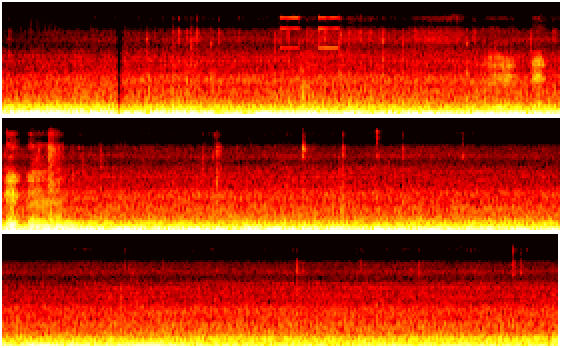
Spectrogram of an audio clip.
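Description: Cabin noise of a Volkswagen car being driven: a steady low rumble of engine and road, heard from inside, easing off a little near the end. A single cough about four seconds in.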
